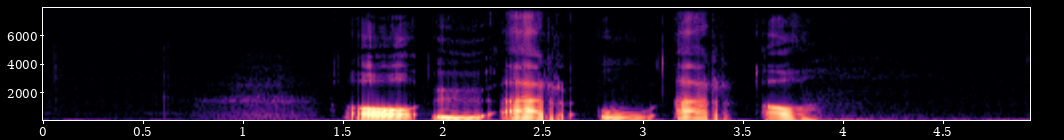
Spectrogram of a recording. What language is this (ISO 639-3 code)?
nor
